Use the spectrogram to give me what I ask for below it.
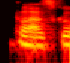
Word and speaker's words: Glasgow: You run the Glasgow. Is that how you say it? Glasgow, yeah.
